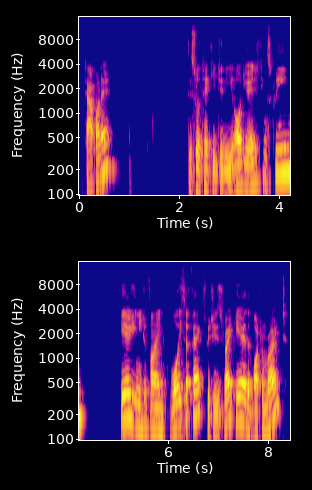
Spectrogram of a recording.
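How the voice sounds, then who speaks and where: Guy doing an app how-to, kinda higher voice, very up and down delivery, scripted. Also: mellow. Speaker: tutorial host. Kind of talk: scripted step-by-step app tutorial narration.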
